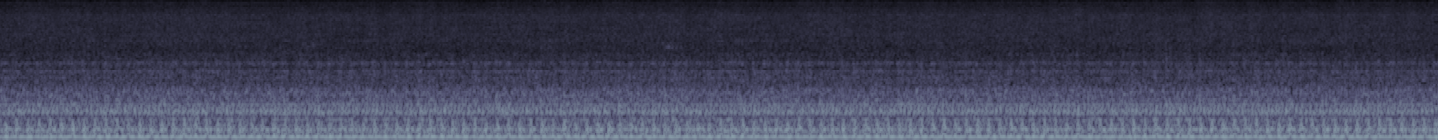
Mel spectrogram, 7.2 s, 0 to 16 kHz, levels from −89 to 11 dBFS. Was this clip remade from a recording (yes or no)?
yes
